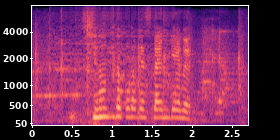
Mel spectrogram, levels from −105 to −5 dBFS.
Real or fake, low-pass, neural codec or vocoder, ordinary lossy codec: fake; 7.2 kHz; codec, 44.1 kHz, 2.6 kbps, SNAC; Opus, 16 kbps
